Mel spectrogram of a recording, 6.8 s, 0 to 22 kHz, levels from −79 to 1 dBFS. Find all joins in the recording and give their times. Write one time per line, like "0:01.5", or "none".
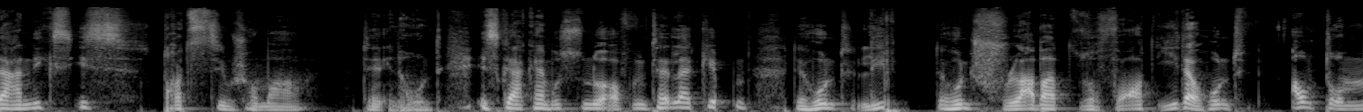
0:01.9
0:02.8
0:04.5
